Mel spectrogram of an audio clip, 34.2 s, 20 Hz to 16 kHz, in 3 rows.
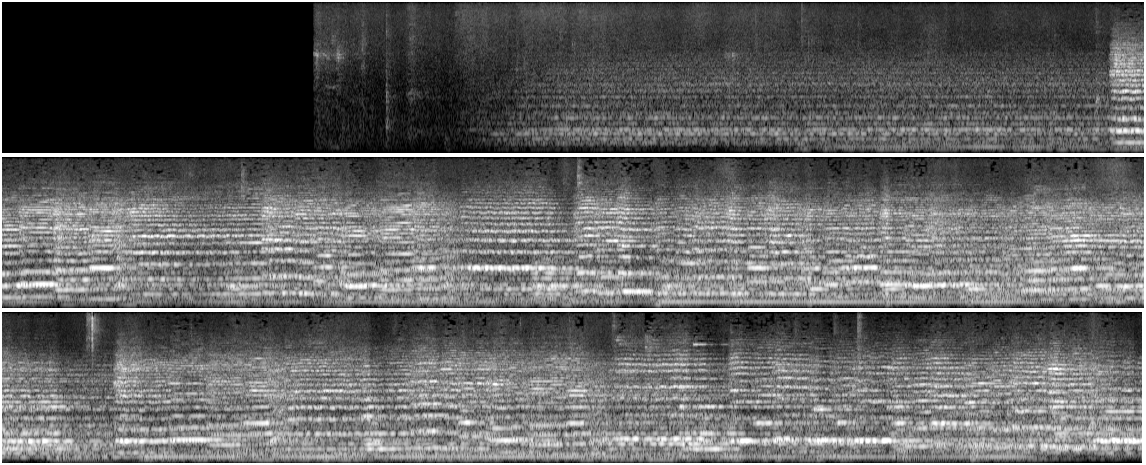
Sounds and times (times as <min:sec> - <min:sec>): Violin, fiddle: 0:04.9 - 0:34.2.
